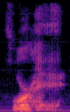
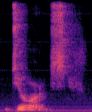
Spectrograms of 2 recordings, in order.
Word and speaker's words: George: up uh George 052 pronouncing his name as horge uh George tries to tell the instructor that his name is pronounced George but the instructor hits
